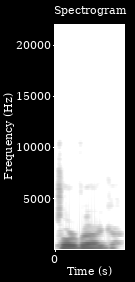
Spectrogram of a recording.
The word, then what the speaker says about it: Torabhaig: language until later years so we we took the BH spelling of torvak to to to use in in the uh in the name so we would pronounce it torveg the building is uh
